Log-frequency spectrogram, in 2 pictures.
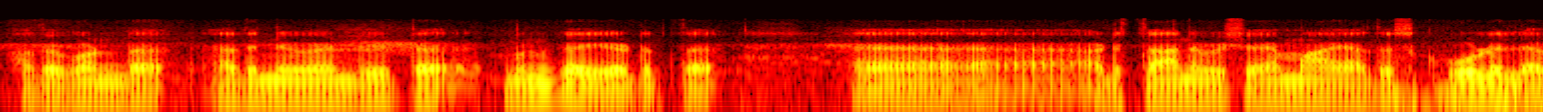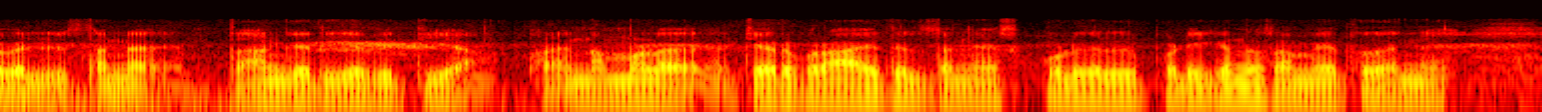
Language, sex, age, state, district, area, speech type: Malayalam, male, 60+, Kerala, Pathanamthitta, rural, spontaneous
